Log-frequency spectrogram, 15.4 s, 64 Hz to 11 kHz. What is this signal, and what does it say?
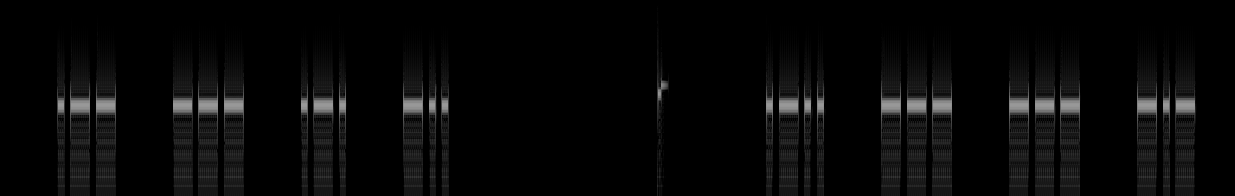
Morse code, heard as a keyed tone, about 15 wpm, spaced as for 8 wpm, 700 Hz. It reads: WORD LOOK
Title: 3x Character Spacing - Top 100 Words - 15wpm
